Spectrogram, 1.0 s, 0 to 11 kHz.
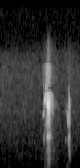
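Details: Kestrels, seven together in a nesting box on a hot day, 12 June 2025; one short harsh high call followed by a fainter second note.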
